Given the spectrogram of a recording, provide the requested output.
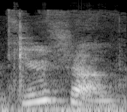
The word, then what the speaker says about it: Qshan: So I took the suffix of the word nation, the Tion from the word nation, and spell it like I'm pronouncing it. Shan, nation, Okay. Shan. So the Qshan.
